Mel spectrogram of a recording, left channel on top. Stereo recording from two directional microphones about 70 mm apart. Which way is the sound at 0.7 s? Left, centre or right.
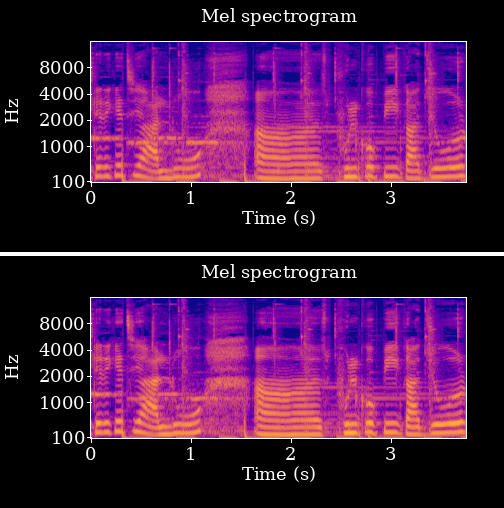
Centre.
